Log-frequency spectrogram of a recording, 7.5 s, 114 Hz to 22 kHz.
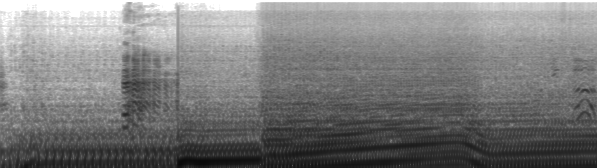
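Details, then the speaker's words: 1969 Buick Wildcat, 430 cu in big-block V8, first drive after sitting 21 years, muffler cut off: deep booming burble swelling and rising in pitch as it revs through the gears, far too loud with no muffler. "it's very loud but it's fine maybe cutting the muffler off was a bad idea but I think it was the right thing to do at the time"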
